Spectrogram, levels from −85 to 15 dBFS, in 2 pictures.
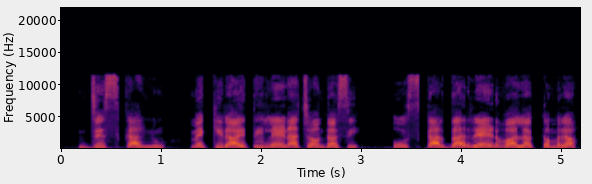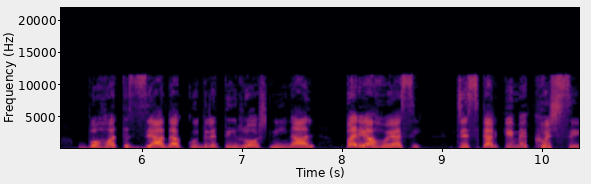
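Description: Dolby Digital compression, likely the cause, runs through the whole speech clip: the sound is dull, with nothing above 11.4 kHz, and plainly audible rough, fluttering noise clings to tones where starved frequency lines are filled with dither, which fits a low bitrate around 64 kbps.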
